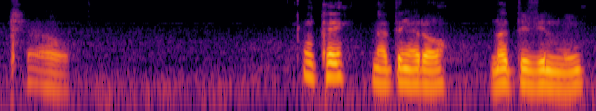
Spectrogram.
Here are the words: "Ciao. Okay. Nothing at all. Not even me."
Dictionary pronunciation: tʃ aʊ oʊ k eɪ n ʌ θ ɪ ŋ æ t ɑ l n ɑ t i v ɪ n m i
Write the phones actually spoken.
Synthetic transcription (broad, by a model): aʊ oʊ k eɪ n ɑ t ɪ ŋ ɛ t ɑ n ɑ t i v ɪ n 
